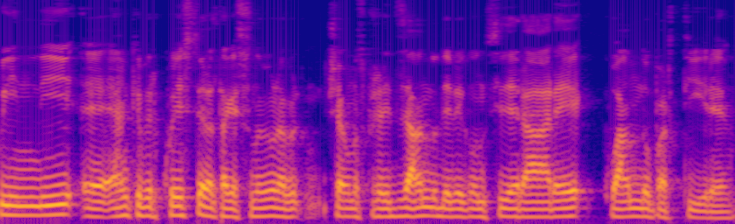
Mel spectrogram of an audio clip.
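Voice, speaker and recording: Speaking at a very fast pace, a man keeps a monotone, flat intonation and very even loudness. His pitch is fairly low and his tone dark and mellow. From Umbria, Italy (Perugia). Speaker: emergency physician. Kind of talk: interview. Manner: halting, repeats words.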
